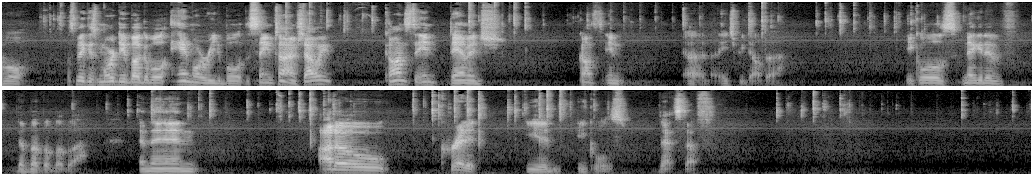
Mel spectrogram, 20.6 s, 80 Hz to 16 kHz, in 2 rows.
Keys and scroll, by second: 2.4-9.7 typing, 17.9-20.5 typing.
